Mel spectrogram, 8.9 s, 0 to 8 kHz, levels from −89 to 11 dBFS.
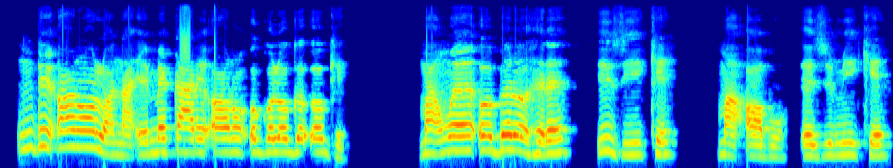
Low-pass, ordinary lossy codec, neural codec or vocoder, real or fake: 7.2 kHz; none; none; real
